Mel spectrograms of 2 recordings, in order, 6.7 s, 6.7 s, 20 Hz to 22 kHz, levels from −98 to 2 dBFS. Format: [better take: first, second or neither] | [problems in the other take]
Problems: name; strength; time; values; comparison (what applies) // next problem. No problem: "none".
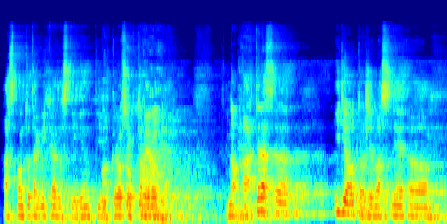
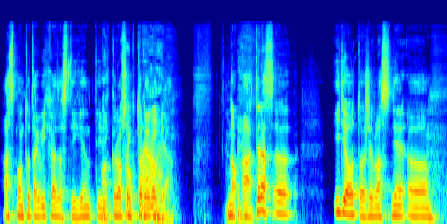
second | room echo; slight; dies away in 2 s // off-mic speech; somewhat distant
